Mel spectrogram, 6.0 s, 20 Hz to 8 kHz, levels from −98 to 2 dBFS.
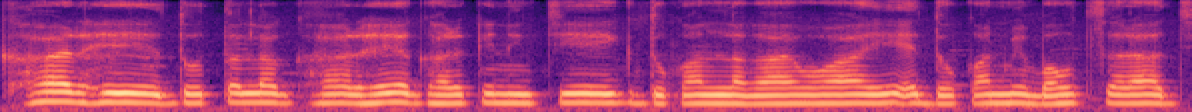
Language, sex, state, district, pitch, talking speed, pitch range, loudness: Hindi, female, Maharashtra, Gondia, 185 Hz, 180 wpm, 185-195 Hz, -15 LUFS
